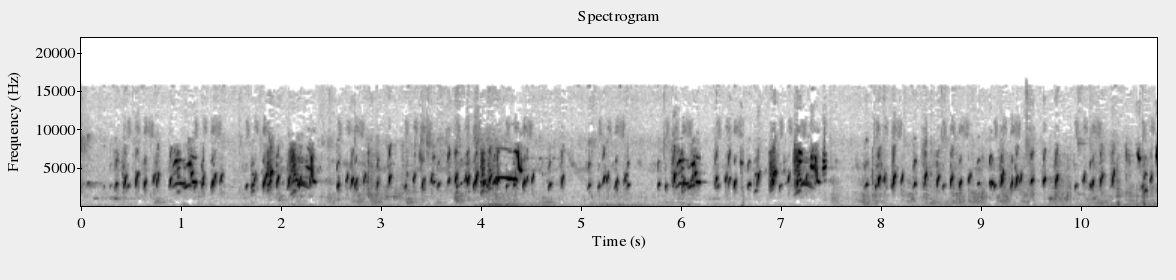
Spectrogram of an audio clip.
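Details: A flock of European goldfinches chattering and squabbling, played to stimulate a goldfinch's song; nonstop high twittering and buzzy squabble bursts, one brief gap, faint low knocks in the background.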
